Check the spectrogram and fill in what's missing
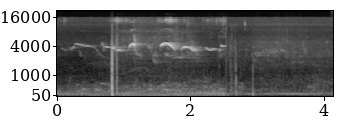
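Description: A male pigeon at a show of foreign Andhra pigeons gives soft coos and brief chirps over a steady murmur of background noise, with a sharp knock near the start.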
